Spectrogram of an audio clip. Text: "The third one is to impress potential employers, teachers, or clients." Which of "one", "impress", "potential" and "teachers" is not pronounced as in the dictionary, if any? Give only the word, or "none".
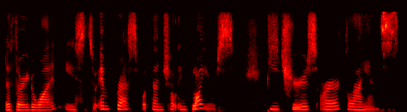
teachers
